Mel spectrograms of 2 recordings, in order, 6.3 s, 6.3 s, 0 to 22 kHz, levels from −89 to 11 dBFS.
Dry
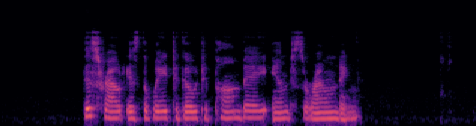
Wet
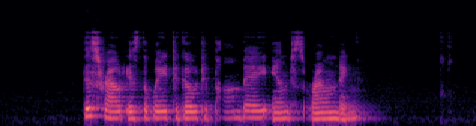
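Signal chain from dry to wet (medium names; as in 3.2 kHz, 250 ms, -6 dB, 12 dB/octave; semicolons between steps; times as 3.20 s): feedback echo behind a low-pass 66 ms, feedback 56%, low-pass 1.3 kHz, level -15 dB; 2.84–4.16 s: slow attack 390 ms; trim +4.5 dB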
